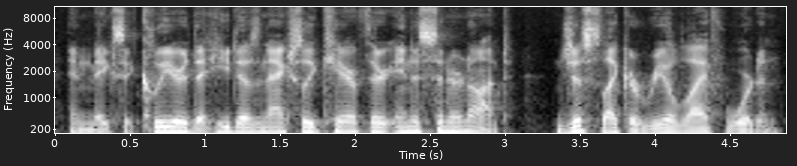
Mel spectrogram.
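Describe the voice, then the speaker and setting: A man with a very low voice narrates a scripted video-game retrospective. He slips in dry, sardonic asides. The sound is close-miked and completely dry. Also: no echo.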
